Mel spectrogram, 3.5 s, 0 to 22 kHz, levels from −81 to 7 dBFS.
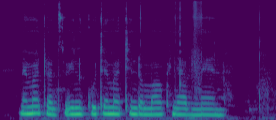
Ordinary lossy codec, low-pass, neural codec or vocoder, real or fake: none; none; vocoder, 44.1 kHz, 128 mel bands every 256 samples, BigVGAN v2; fake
